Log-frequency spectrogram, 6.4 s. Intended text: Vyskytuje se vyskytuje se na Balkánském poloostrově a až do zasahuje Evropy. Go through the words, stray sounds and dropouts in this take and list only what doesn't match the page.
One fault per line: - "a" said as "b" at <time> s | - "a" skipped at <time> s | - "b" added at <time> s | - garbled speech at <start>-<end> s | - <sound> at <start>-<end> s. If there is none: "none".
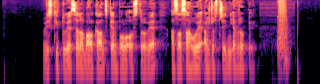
- "vyskytuje se" skipped at 1.6 s
- "zasahuje" added at 3.5 s
- "zasahuje" said as "střední" at 4.3 s
- cough at 5.4-5.9 s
